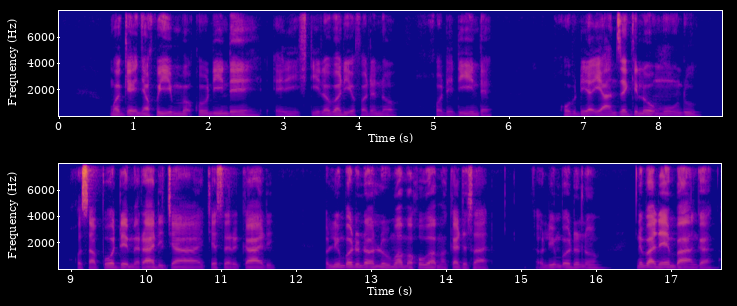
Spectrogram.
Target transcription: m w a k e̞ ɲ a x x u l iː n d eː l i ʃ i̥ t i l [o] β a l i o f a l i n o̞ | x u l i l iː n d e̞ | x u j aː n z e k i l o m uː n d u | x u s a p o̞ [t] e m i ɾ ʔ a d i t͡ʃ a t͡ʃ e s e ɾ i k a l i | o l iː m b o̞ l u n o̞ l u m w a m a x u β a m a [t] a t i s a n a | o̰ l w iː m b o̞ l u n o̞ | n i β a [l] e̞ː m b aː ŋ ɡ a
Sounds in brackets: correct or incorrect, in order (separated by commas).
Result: correct, correct, incorrect, correct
